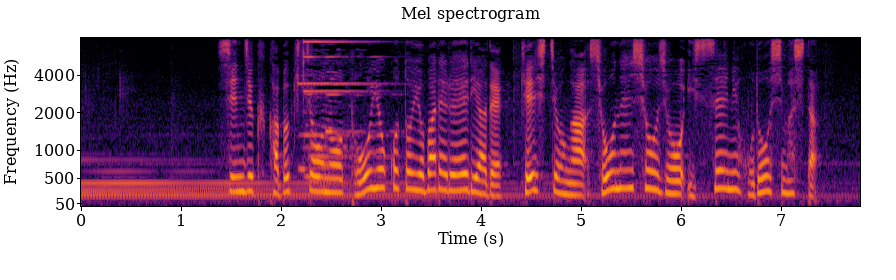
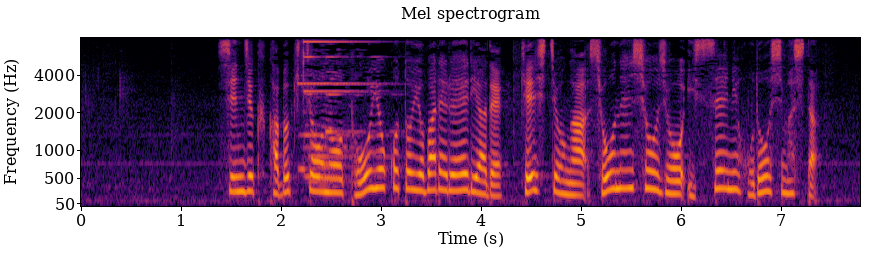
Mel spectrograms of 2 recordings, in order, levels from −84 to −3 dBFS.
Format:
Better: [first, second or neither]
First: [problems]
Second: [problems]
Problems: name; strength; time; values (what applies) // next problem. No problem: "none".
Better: second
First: background sound (Piano); 16 dB below the speech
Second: none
